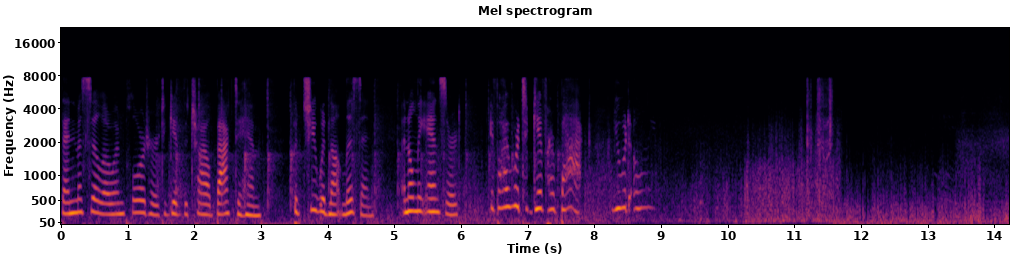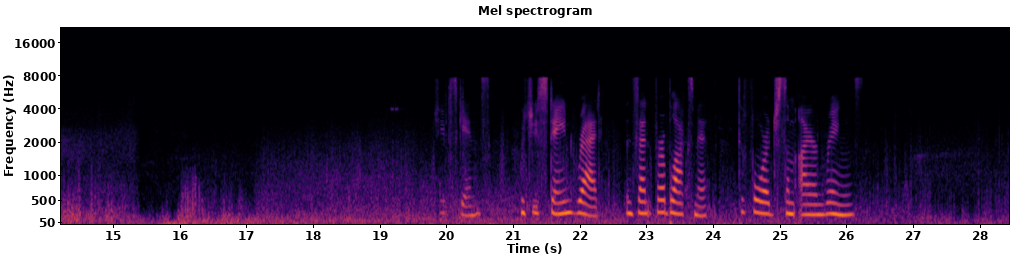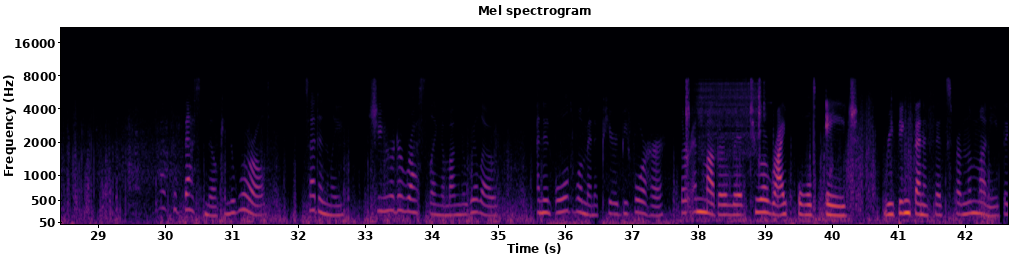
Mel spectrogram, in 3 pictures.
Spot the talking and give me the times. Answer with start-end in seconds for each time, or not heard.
0.0-8.9, 19.9-26.2, 29.9-42.6.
